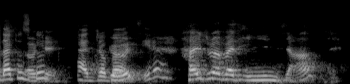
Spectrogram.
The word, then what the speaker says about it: Hyderabad: Can you pronounce That's it? correct. You're right. Yeah, Hyderabad. that was good. Okay, Hyderabad.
